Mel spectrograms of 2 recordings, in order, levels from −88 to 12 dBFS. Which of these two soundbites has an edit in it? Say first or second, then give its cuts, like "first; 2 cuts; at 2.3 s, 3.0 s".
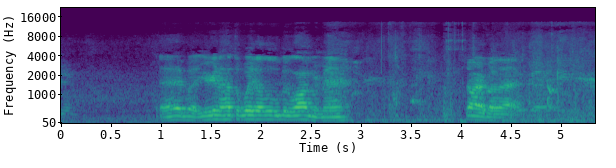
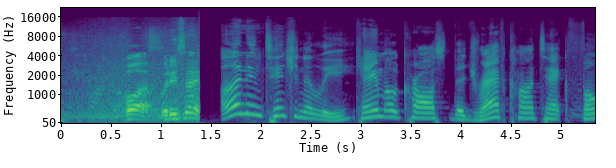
second; 3 cuts; at 1.5 s, 2.9 s, 3.8 s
